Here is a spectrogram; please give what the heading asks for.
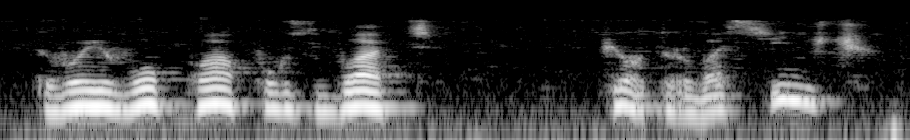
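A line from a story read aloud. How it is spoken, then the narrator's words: Quiet. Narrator (Russian): сказала мать Валентины тихо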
